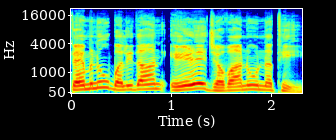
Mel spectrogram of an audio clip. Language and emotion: Gujarati, neutral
